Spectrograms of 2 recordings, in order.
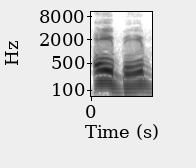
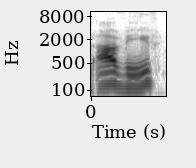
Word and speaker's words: Aviv: Some people in English pronounce it Aviv, but in Hebrew it's Aviv.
